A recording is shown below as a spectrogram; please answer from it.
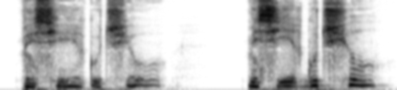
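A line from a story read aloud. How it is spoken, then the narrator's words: Murmured. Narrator (French): murmura Marie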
